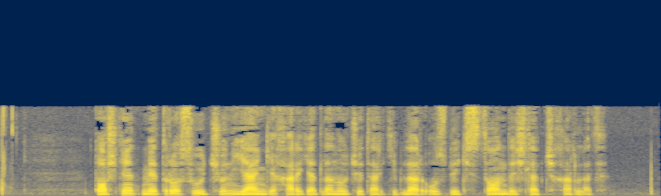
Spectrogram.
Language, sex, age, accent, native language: Uzbek, male, 19-29, Toshkent shahri, Uzbek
